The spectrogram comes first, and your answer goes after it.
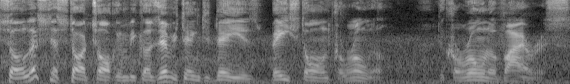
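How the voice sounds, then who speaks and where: At a moderate pace, a man with a plain, everyday voice speaks at a medium pitch with lively intonation. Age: 60s. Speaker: natural healer and talk show host. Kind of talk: monologue talk show. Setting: online video talk show.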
